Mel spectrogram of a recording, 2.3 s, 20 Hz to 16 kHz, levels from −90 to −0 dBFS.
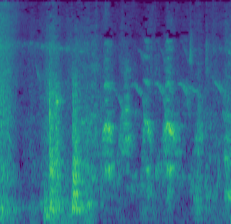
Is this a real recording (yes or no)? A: yes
